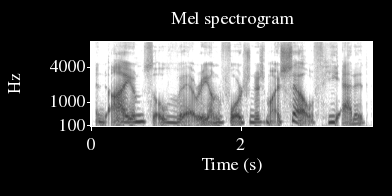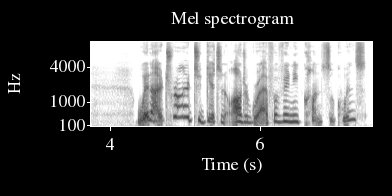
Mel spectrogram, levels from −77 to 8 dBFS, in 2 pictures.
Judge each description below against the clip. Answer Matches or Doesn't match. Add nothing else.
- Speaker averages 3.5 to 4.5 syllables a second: Doesn't match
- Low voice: Doesn't match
